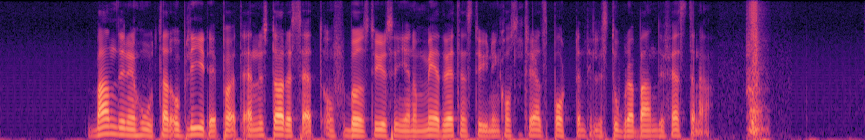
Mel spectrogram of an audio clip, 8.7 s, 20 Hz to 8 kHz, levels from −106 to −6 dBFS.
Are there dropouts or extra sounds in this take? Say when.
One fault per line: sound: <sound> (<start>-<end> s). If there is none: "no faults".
sound: squeak (7.5-7.7 s)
